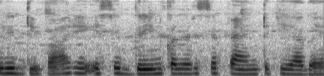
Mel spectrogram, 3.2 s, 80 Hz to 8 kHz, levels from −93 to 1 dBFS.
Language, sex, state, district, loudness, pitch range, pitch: Hindi, female, Odisha, Khordha, -16 LUFS, 170-195 Hz, 180 Hz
